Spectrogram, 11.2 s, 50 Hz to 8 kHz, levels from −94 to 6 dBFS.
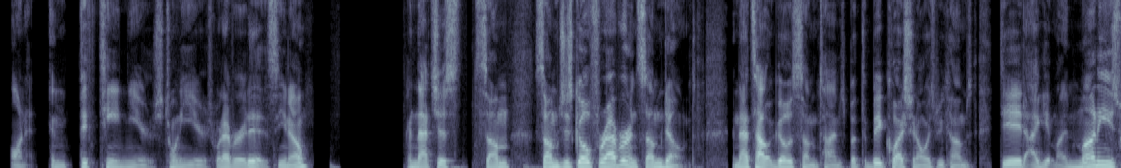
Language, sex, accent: English, male, American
